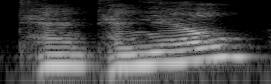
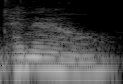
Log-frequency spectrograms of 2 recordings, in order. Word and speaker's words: Taniel: And then our third major character is Taniel. I pronounce it Tanel. Taniel. Tanel.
